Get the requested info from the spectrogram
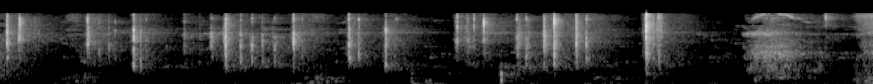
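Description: Computer keyboard typing: a run of irregular, fairly quiet keystroke clicks as a word is typed out.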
